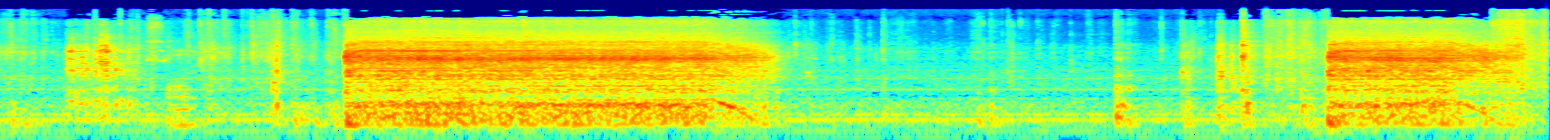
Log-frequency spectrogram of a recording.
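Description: Small electric food chopper chopping mustard greens in two press-lid runs: about four seconds, then about two seconds near the end. The first run ends with the motor winding down. Before it, and between the runs, there is rustling of leaves and a plastic bag.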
